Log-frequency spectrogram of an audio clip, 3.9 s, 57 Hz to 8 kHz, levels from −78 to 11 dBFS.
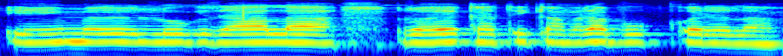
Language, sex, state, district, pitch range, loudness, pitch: Bhojpuri, male, Bihar, Muzaffarpur, 195-205 Hz, -20 LUFS, 200 Hz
